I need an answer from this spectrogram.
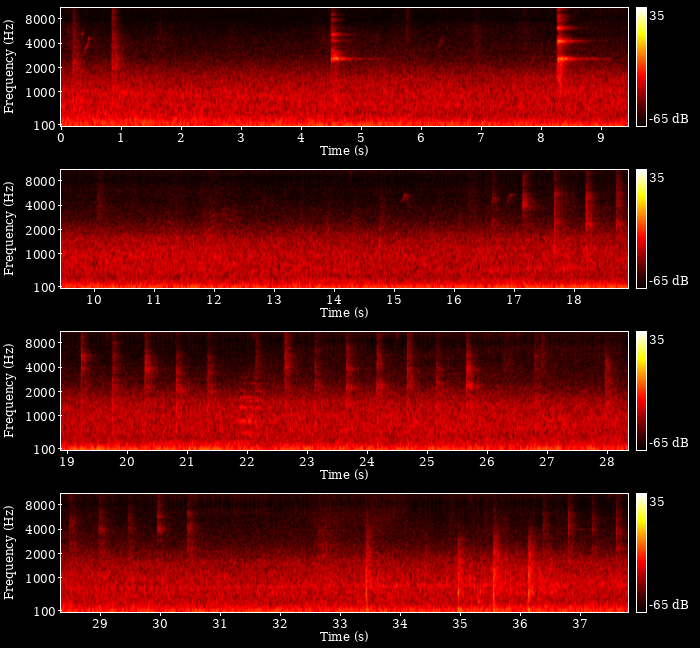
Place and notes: Weststation, Molenbeek-Saint-Jean/Sint-Jans-Molenbeek, Belgien - Wasteland Weststation
A sunny saturday afternoon: working sounds, crickets and birds near the rail tracks. Traffic in the distance.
